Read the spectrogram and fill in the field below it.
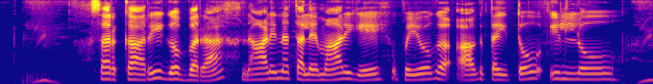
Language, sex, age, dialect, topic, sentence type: Kannada, female, 41-45, Dharwad Kannada, agriculture, question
